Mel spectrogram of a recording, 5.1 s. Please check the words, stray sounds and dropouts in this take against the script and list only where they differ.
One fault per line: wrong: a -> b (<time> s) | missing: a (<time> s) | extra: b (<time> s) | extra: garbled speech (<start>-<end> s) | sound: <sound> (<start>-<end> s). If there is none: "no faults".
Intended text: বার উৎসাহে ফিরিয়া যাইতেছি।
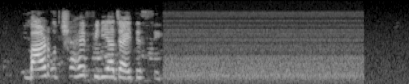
no faults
